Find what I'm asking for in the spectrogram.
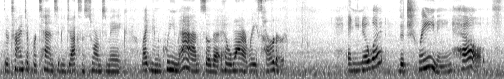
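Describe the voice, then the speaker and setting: A woman telling a story to children in an animated, encouraging way, often checking in with her listeners. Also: on the high side, noisy background. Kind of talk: animated children's storytime retelling, loosely paraphrased.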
